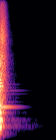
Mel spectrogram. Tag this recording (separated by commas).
Percussion, Musical instrument, Music, Snare drum, Drum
